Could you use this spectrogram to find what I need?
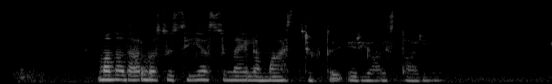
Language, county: Lithuanian, Vilnius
